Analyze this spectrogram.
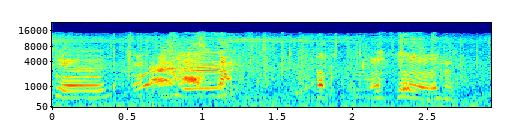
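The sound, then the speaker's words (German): Children's high voices call and shout over a steady wash of splashing water as kids play in a children's pool in Kenya, with bursts of sloshing. “Es gibt auch einen Kinderpool. An dessen Rand hat es sich Mercy Rono bequem gemacht. Während ihre Kinder noch toben”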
